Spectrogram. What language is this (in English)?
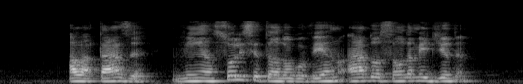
Portuguese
